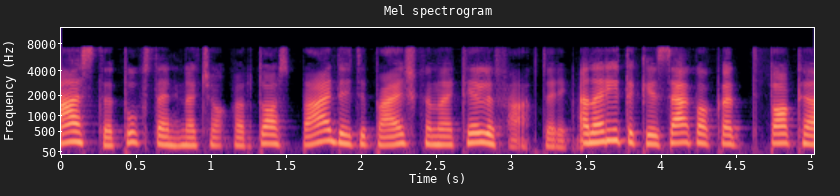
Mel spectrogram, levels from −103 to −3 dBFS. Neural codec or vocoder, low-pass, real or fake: codec, 16 kHz, 1 kbps, FunCodec, trained on LibriTTS, 50 frames a second; 7.2 kHz; fake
